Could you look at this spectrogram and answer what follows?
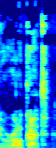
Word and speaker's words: Rokot: It is the Rokot, and I did make sure I'm pronouncing that correctly.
